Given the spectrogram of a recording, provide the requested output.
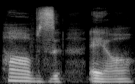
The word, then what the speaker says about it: halves: 이게 동사냐 명사냐에 따라서 그렇게 사용할 수 있고 발음할 때요. 좀 늘리셔야 돼요. 네. 미국 발음도 그렇고 영국 발음도 그래요. 물론 가운데 있는 모음의 발음은 좀 다르지만 이게 길게 발음한다는 건 똑같습니다.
